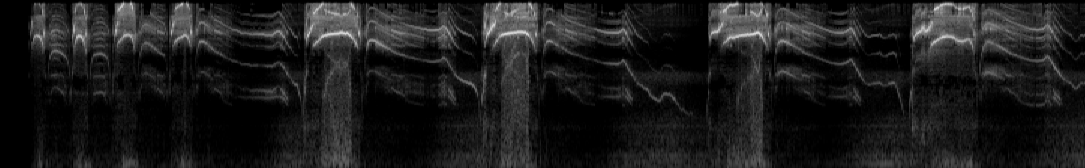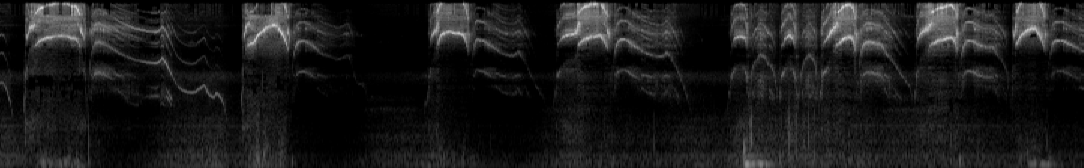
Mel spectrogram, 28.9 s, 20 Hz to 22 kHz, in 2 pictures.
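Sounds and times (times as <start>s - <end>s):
rubber squeaky toy squeaking: 14.8s - 17.0s, 24.2s - 28.8s.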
